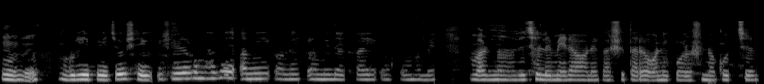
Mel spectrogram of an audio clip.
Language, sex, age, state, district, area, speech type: Bengali, female, 18-30, West Bengal, Dakshin Dinajpur, urban, spontaneous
